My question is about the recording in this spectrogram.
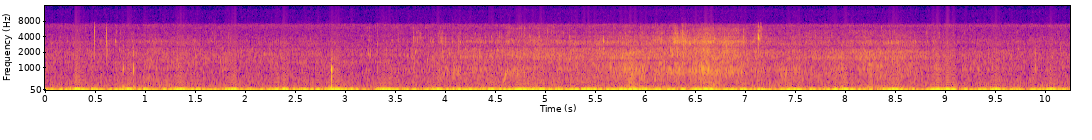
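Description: Faint water lapping at the side of a small kayak, with a few light clicks from handling the rod and lure and a soft watery hiss about six seconds in.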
